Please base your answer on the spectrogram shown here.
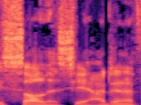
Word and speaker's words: Solace: And and and is it Solless? I mean, how do you say it? I say I say Solace.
